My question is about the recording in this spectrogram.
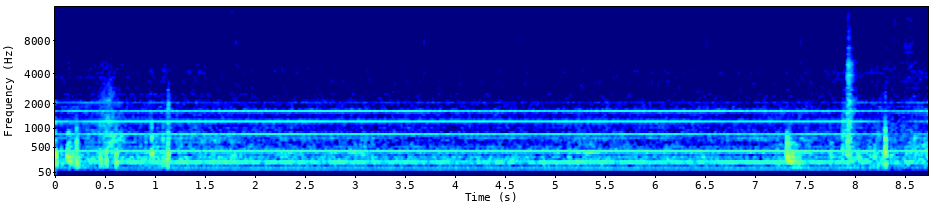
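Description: Faint, steady hum of a Plustek 35 mm film scanner's motor while it scans, made of several fixed tones. A few light clicks come near the start and again shortly before the end.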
